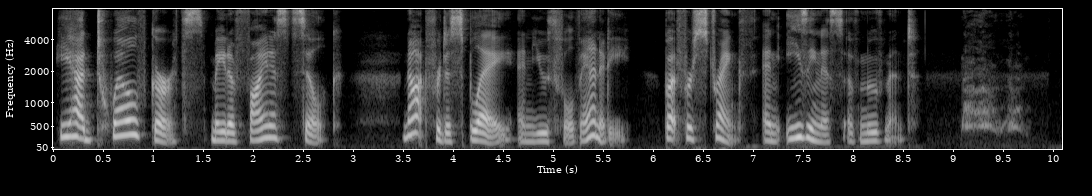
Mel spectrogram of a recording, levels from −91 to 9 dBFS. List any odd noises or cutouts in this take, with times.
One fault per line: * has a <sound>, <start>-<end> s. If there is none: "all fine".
* has a bark, 9.1-9.8 s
